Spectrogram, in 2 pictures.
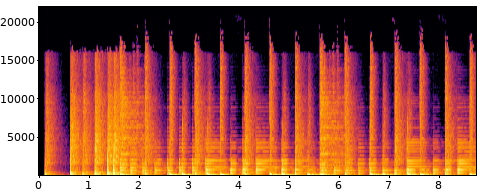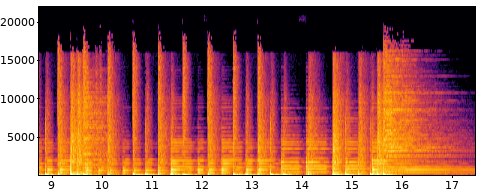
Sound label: Beat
